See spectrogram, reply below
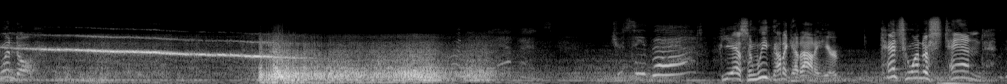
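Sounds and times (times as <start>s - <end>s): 
speech: 0.0s - 0.8s, 7.2s - 10.0s
high slowly falling whine: 0.0s - 10.0s
anti-aircraft gunfire: 1.3s - 6.8s.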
